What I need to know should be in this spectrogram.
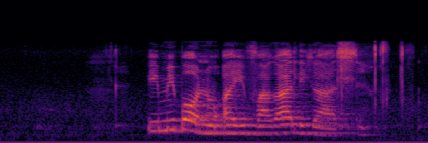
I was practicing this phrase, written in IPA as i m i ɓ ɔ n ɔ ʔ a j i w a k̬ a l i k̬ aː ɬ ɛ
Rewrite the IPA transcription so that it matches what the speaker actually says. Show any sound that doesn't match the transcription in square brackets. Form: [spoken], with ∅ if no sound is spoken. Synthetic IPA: i m i ɓ ɔ n ɔ ʔ a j i [v] a k̬ a l i k̬ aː ɬ ɛ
